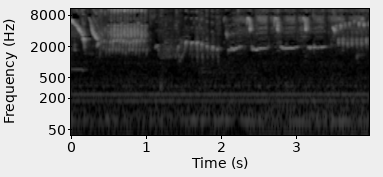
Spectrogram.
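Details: Male pet canary singing a varied phrase: quick falling sweeps, a brief buzzy trill, then a series of flat whistled notes, over a steady low electrical hum.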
